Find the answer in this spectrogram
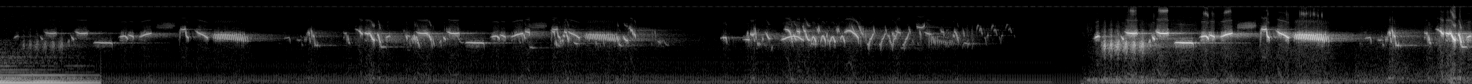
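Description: Songbird singing: a rapid twittering of high chirps and trills, in three runs broken by short pauses. The last chord of the song dies away in the first second.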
